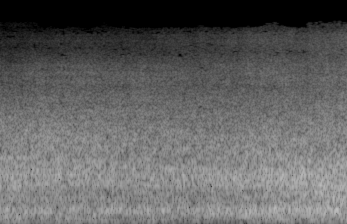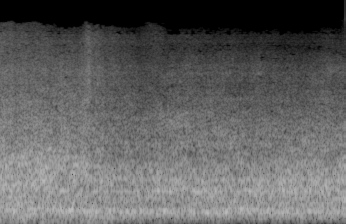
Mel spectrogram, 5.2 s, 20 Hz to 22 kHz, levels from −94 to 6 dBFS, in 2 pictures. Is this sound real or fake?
fake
